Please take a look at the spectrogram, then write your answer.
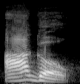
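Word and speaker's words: hago: for the verb acer the answer is ago h-a-g-o number two this is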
